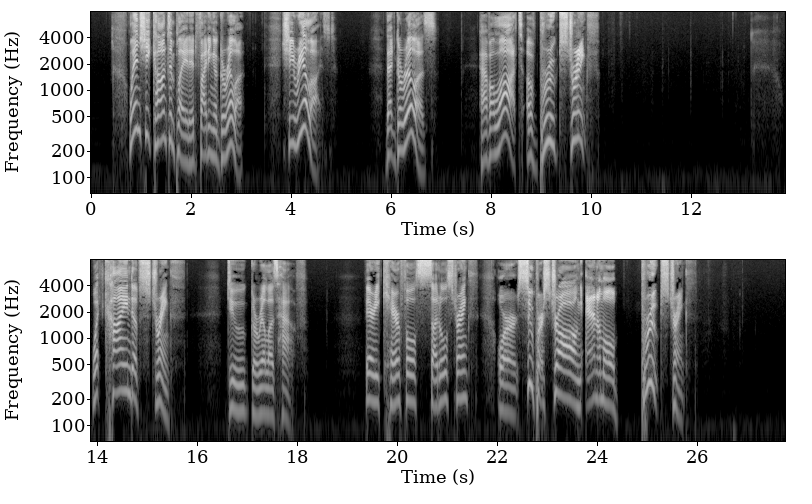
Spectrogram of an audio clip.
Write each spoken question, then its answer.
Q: What kind of strength do gorillas have?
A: Well, they have brute strength.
